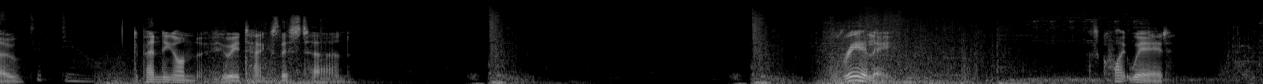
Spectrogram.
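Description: Game spell effects whoosh and burst with bright chimes.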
